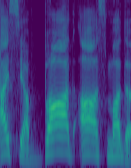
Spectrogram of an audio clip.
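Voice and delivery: Jamaican accent impression. Quoting a teammate's pep talk from a movie bathroom scene: imitating a Jamaican movie character. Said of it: "you do do a really good impression of that".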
